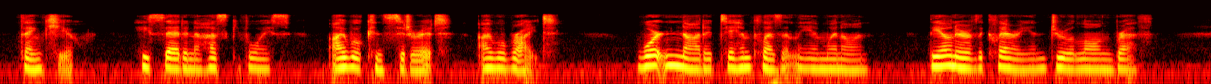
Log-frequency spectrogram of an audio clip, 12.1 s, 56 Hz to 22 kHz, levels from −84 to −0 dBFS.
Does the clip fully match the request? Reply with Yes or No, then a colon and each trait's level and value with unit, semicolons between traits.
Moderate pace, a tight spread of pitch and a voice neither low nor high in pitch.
Yes: average, 155 wpm; narrow, 1.8 semitones; medium, 170 Hz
